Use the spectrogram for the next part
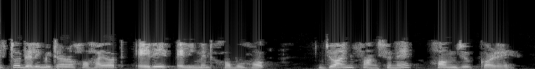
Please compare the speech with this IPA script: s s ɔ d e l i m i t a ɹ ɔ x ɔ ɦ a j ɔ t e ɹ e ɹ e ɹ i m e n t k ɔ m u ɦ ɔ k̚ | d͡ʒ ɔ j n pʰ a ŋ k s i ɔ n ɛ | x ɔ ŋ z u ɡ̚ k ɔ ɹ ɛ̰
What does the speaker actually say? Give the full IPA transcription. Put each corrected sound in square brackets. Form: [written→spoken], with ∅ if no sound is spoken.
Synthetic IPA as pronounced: s [s→t] ɔ d e l i m i t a ɹ ɔ x ɔ ɦ a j ɔ t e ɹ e ɹ e [ɹ→l] i m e n t [k→x] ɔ m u ɦ ɔ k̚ | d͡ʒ ɔ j n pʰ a ŋ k s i ɔ n ɛ | x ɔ ŋ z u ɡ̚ k ɔ ɹ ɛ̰

